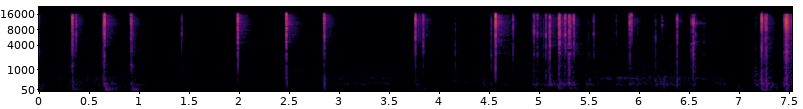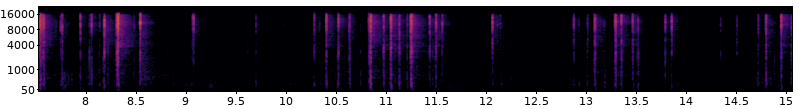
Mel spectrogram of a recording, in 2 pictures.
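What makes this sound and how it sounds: Small multicolored solid metal magnetic spheres are handled with fingertips and long nails, a chain pulled out and pressed back into a ring or clump. The result is quiet, sharp, bright clicks and snaps that die away instantly, some spaced apart and others in quick rattling clusters.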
